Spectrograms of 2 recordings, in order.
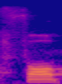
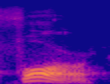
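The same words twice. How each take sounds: First: The word is said in his usual accent. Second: The word is said in a Scottish accent. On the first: The speaker calls it wrong. "is not called four" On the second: The speaker calls it right. "my kids are trying to teach me"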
